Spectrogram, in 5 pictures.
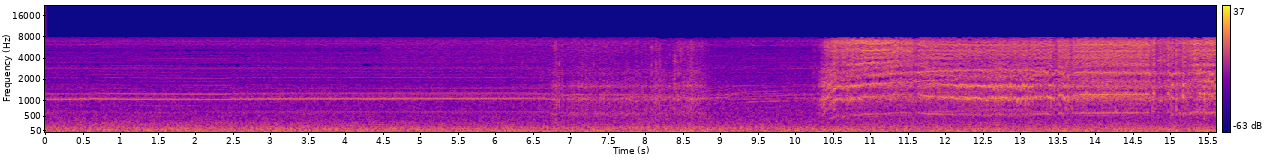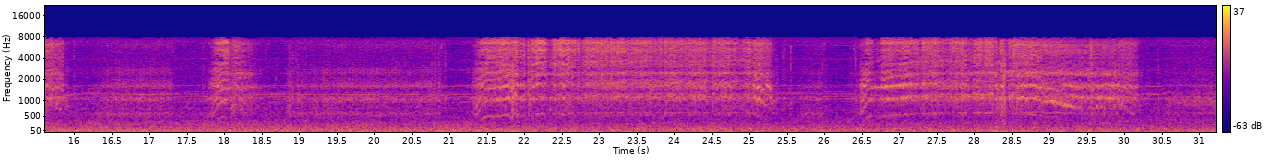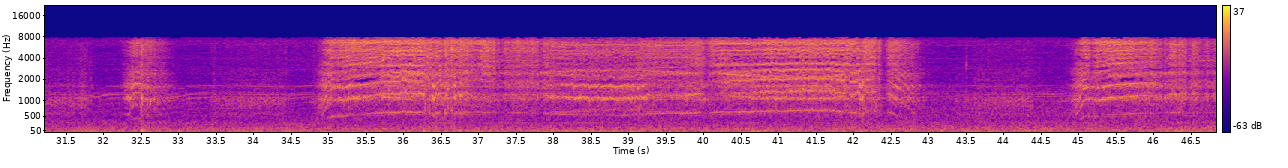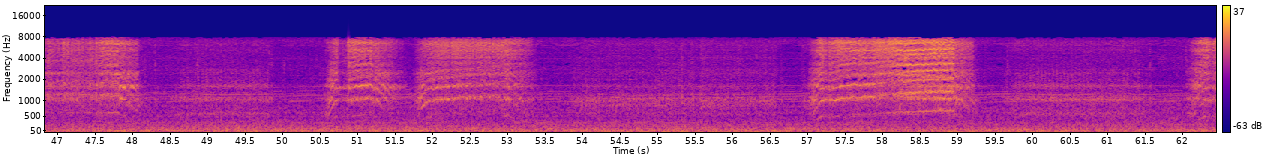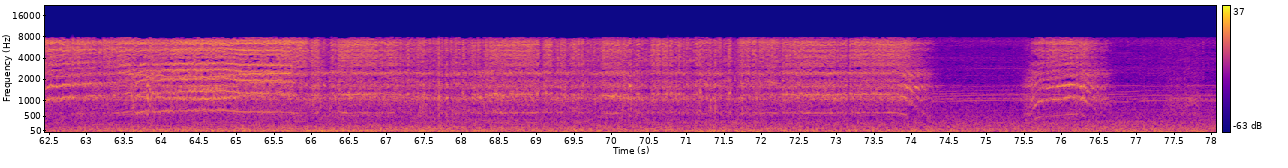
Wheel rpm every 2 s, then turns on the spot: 0, 0, 0, 20, 10, 120, 160, 130, 20, 30, 60, 160, 100, 110, 130, 30, 20, 90, 160, 160, 160, 50, 80, 150, 30, 60, 70, 30, 80, 90, 30, 130, 160, 160, 160, 160, 140, 40, 20.
6-10 18-20 32-34 42-44 48-50 54-56 58-60 76-78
